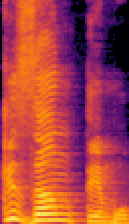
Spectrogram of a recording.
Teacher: Uma palavra proparoxítona, o zan é o mais forte.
